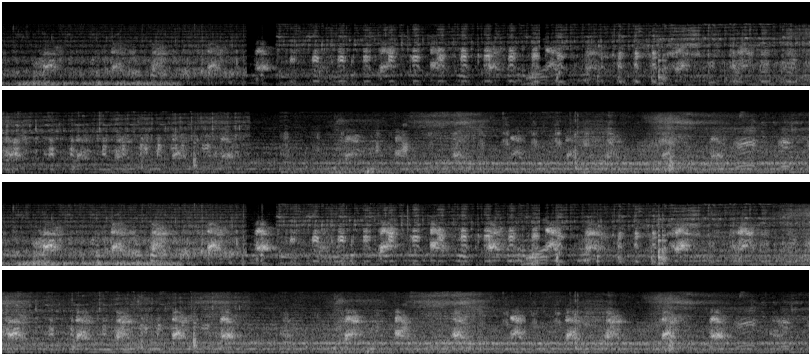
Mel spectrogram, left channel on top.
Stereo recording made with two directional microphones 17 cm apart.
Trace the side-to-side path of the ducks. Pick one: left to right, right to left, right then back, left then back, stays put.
right to left.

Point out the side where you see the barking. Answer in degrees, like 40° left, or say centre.
60° right.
